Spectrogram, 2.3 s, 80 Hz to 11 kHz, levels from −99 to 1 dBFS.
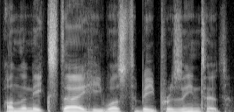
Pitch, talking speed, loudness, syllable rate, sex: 95 Hz, 230 wpm, -15 LUFS, 5.2 syllables/s, male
